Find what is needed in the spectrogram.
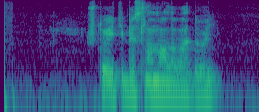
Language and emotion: Russian, neutral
